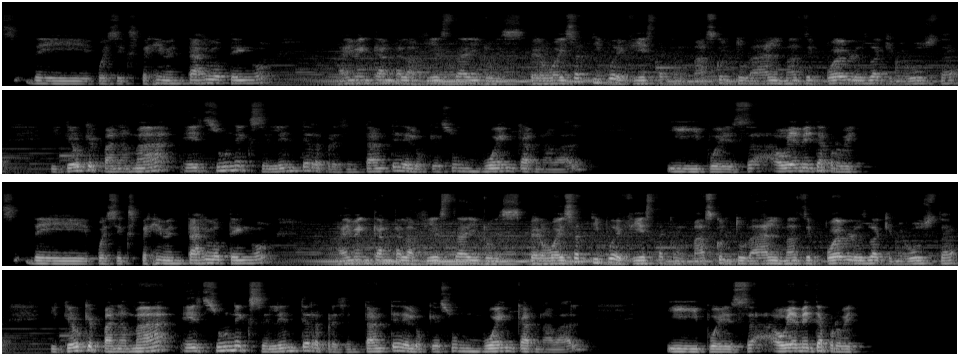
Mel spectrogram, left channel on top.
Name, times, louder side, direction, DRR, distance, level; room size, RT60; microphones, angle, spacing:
voice 1, 0.0-2.9 3.3-15.4 16.2-18.1, right 5 dB, 55° right, 0.4 m, -31 dB
sound 1, 2.6-14.5, left 1 dB, 15° left, 0.4 m, -52 dB
sound 2, 2.8-9.4, right 4 dB, 85° right, 0.7 m, -38 dB
3.6 x 3.1 x 3.1 m
head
